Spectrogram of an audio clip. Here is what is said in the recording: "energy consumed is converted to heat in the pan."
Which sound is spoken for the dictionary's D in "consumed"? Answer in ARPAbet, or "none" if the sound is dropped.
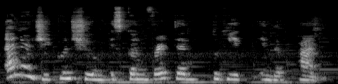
none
